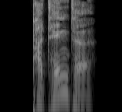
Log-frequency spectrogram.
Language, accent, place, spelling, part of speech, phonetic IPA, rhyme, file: German, Germany, Berlin, patente, adjective, [paˈtɛntə], -ɛntə, De-patente.ogg
- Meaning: inflection of patent: 1. strong/mixed nominative/accusative feminine singular 2. strong nominative/accusative plural 3. weak nominative all-gender singular 4. weak accusative feminine/neuter singular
